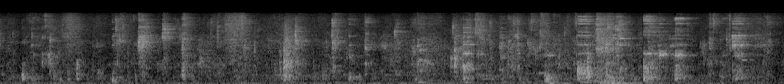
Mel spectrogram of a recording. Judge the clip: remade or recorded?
recorded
